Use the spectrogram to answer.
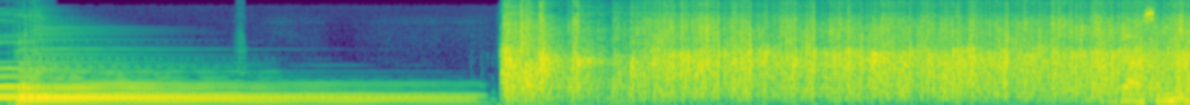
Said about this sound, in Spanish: Muy bien, el auditorio acá del Estudio Mayor, el Estudio Miguel Ángel Bengoa, de pie para aplaudir. La verdad que no pensé que, iba a venir tanta gente a escucharnos acá en vivo.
